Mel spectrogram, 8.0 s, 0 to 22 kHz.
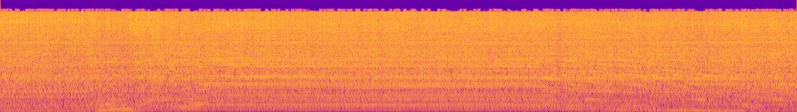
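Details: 2015 Ford F-150 2.7L EcoBoost after a quick fix for a vibrating pin: engine revs briefly and settles, smooth, with soft turbo hiss and normal internal noise remaining but no rattle.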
